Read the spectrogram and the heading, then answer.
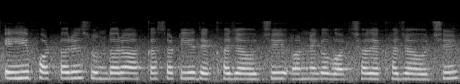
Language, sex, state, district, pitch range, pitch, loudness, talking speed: Odia, female, Odisha, Malkangiri, 255-280 Hz, 265 Hz, -14 LUFS, 145 wpm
